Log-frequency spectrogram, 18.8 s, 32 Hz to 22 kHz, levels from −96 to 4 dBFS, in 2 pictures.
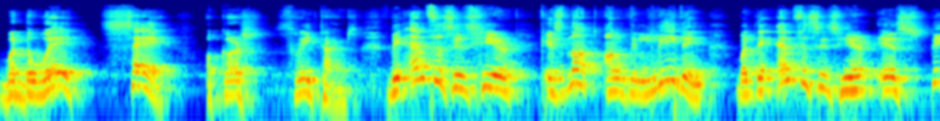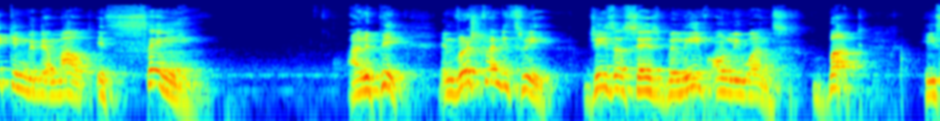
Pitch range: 135-170 Hz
